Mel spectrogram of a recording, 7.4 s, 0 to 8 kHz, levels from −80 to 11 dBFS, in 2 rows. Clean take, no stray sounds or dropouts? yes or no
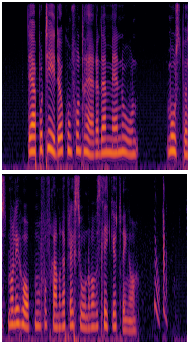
no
